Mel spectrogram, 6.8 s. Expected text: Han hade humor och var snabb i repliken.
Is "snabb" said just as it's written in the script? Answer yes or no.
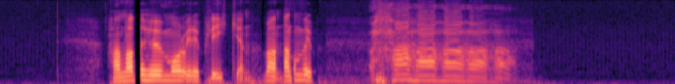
no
